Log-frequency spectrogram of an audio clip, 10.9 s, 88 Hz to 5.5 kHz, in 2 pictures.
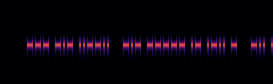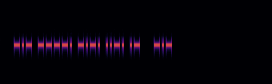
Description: Morse code, heard as a keyed tone, about 30 wpm, 600 Hz. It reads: OK? K0ALT DE K9CFA K
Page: advanced-practice-files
